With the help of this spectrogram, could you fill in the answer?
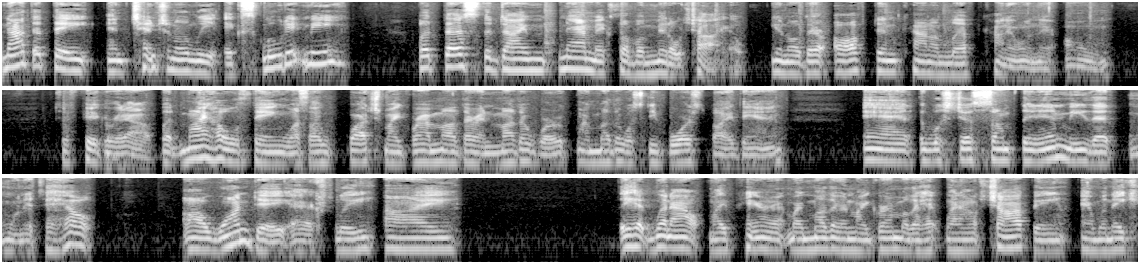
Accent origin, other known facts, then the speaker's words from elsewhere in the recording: Chicago, Illinois, United States; also born or lived in California; now in Minnesota, United States; I was born and raised in Chicago, Illinois. I've lived in Chicago, California, and now Minnesota. Been in Minnesota for the past 11 years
